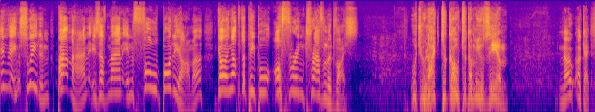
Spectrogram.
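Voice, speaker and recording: Here a man speaks in an English accent at an extremely high pitch. His pitch swings very widely and his pace is fairly slow. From England. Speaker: stand-up comedian. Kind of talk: stand-up.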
